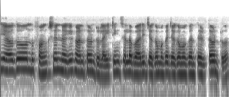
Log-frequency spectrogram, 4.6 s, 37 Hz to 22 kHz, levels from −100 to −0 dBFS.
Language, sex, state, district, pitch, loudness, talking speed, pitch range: Kannada, female, Karnataka, Dakshina Kannada, 190 Hz, -22 LUFS, 170 wpm, 170-205 Hz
